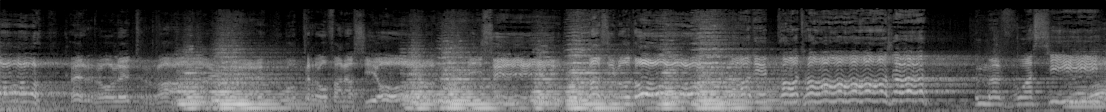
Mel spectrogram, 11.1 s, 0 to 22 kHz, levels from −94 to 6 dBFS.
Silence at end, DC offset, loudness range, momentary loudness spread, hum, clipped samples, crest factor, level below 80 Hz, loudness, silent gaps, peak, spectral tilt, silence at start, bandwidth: 0 s; under 0.1%; 5 LU; 12 LU; none; under 0.1%; 16 dB; -46 dBFS; -24 LUFS; none; -6 dBFS; -6 dB/octave; 0 s; 16.5 kHz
